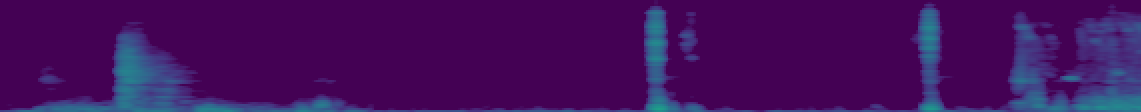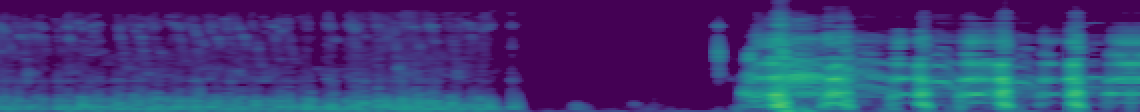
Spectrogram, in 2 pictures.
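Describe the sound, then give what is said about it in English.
A voice imitates bong water bubbling: a couple of clicks, then about two seconds of steady, low gurgling, followed by a louder, harsher burst of bubbling sputter. “That's what a bong sounds like.”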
